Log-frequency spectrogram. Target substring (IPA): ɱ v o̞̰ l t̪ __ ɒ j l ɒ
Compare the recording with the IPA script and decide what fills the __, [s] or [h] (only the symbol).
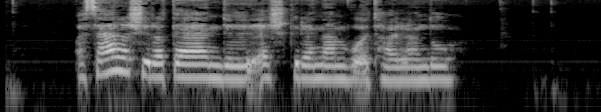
h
